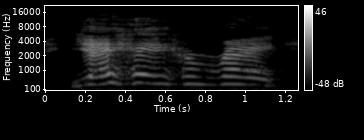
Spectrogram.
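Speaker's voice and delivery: high, loud cheering yell; crowd yelling. A narrator's reading. Crowd yelling during the parade. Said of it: "the cow kept yelling".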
